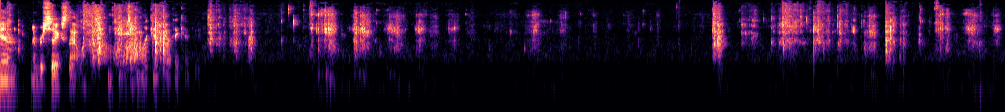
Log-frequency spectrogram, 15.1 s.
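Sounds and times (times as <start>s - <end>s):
crisp crunching chews: 3.1s - 15.0s
crunchy snack bite: 3.2s - 10.0s, 10.6s - 15.0s.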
